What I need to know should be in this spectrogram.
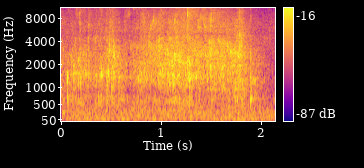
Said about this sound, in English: So just pour the water in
